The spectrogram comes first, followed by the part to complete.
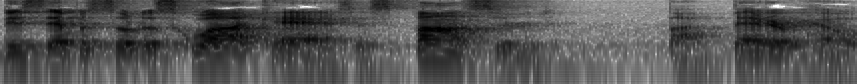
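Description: Amid audible room echo, a man talks at a fairly quick pace with ordinary pitch variation. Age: 30s. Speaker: podcast panelist. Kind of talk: read-out advertisement.

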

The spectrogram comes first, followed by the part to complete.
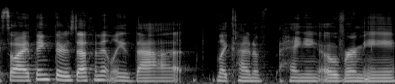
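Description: A woman with an American accent has an ordinary speaking voice. Her pitch is fairly low and her intonation fairly even. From US South, North Carolina. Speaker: author and podcaster. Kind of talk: interview.

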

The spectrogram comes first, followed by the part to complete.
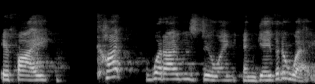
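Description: A woman's fairly high-pitched, normal speaking voice, with ordinary pitch variation and a moderate pace. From Long Island, New York. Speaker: artist. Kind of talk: interview.

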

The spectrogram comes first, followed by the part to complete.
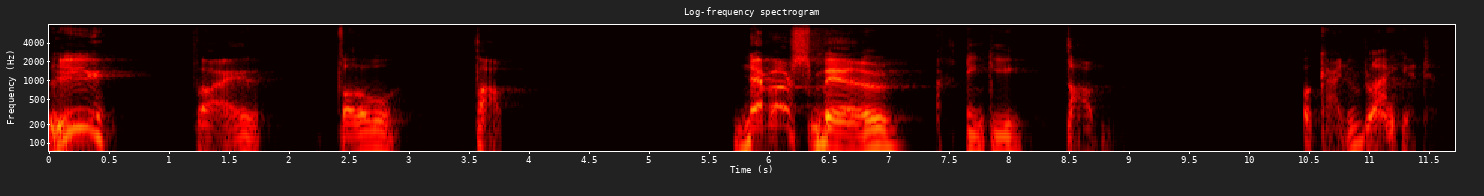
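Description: In a put-on character voice, a man speaks very slowly at a very deep, low pitch, leaving long, frequent pauses. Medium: actual play. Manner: confused, slow.

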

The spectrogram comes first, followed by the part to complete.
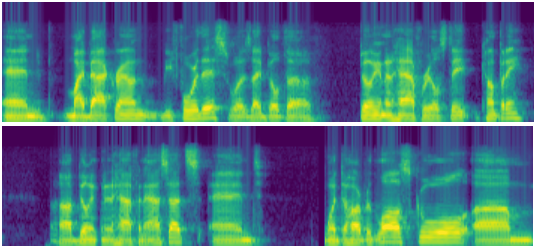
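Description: With a plain, everyday voice, a man talks fairly slowly at a medium pitch in an American accent. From upstate New York. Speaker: entrepreneur. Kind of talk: interview.

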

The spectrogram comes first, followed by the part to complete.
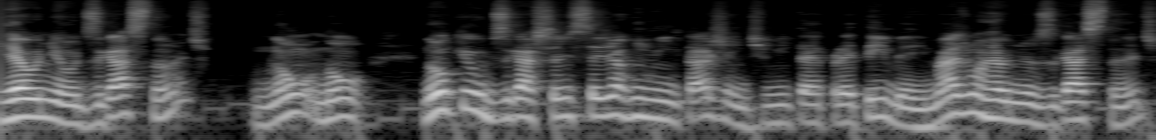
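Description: His tone is dark and mellow, though the man's pitch is high. He talks at a fairly quick pace. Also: ordinary pitch variation. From Brazil, Bahia (Salvador). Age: 30s. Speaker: sales representative. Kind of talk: podcast interview.

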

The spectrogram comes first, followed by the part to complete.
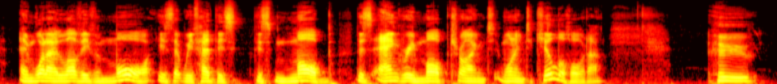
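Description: The recording is very clean, with a silent background. A man with a fairly high pitch speaks at a moderate pace with ordinary pitch variation. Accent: Australian. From Australia. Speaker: artist and illustrator. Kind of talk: casual chat.

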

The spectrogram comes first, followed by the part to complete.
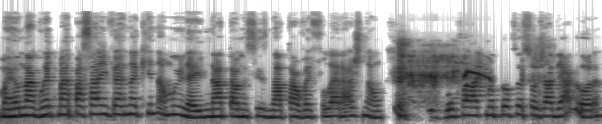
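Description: A man's raised, projected voice with a Cearense accent, high in pitch with ordinary pitch variation, at a very fast pace with hardly any pauses. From Ceará, Brazil (Cariri). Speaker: comedic social media influencer. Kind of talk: casual chat.

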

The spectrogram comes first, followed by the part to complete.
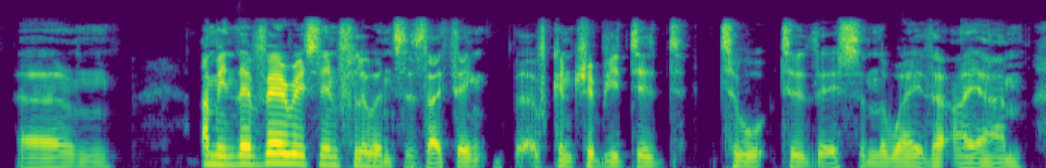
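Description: A man with a British accent speaks at medium pitch and a moderate pace, his intonation lively. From grew up in the UK from boarding school on; born in Kenya, Goan roots. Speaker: pharmaceutical medical consultant, doctor. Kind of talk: casual interview.

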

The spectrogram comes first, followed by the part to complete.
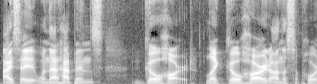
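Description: In a very clean recording with a silent background, a man with an ordinary speaking voice talks at a moderate pace and a fairly low pitch. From South Florida. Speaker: comedian. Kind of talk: casual chat.

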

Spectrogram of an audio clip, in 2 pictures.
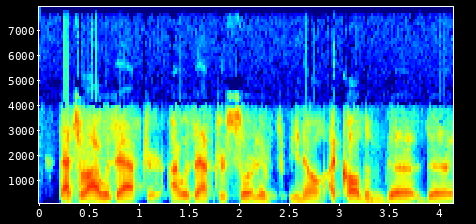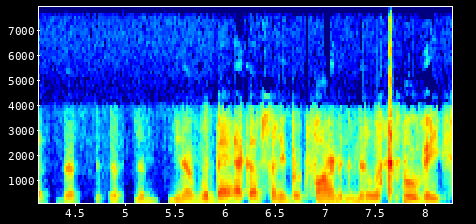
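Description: His is an ordinary speaking voice at a medium pitch, with ordinary pitch variation. The man talks at a fairly quick pace with hardly any pauses. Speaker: actor. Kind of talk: interview.

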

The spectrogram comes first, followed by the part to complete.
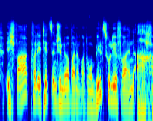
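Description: A man speaks at a fairly quick pace with a medium pitch. The sound is dry and close with no echo, over a quiet background. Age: 50s. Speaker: quality management expert. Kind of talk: interview. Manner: halting.

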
